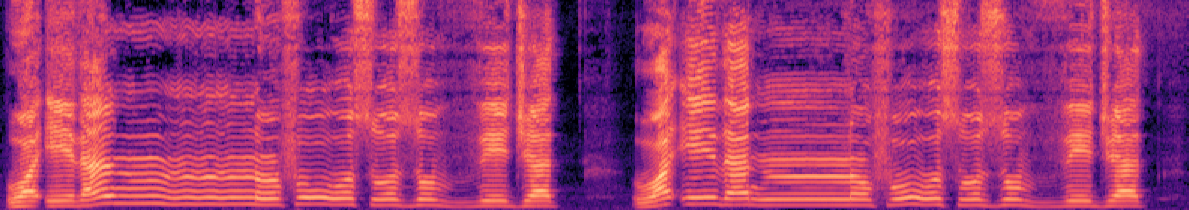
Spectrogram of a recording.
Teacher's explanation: یہاں پر نون کے اوپر تشدید ہے، یہاں پر غنہ کر کے پڑھیں گے۔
